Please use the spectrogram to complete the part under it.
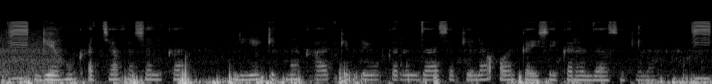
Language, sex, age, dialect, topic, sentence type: Bhojpuri, female, 18-24, Western, agriculture, question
